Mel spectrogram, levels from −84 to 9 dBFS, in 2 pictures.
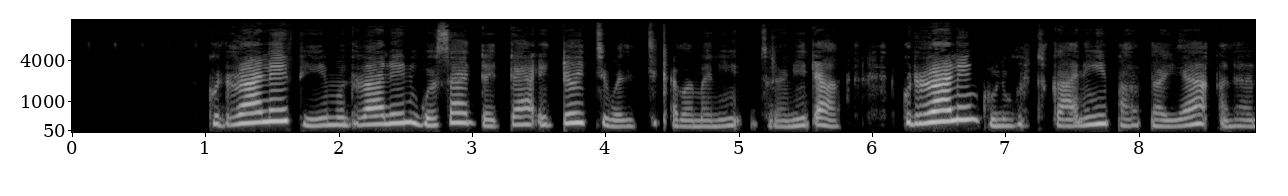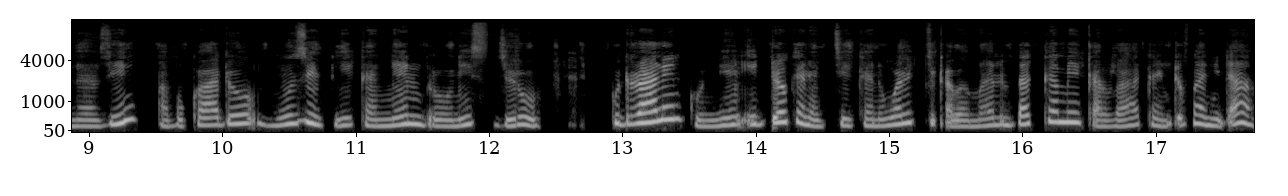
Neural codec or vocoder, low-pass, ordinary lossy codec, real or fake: codec, 44.1 kHz, 3.4 kbps, Pupu-Codec; 14.4 kHz; MP3, 64 kbps; fake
